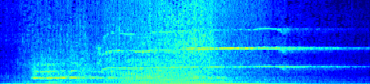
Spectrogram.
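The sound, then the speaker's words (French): A car swerves toward the sidewalk with tires screeching loudly, a sustained squeal over a revving engine that shifts pitch and then fades out, with no one speaking. “Quand la conductrice les aperçoit, elle n'hésite pas une seule seconde et braque le volant vers le trottoir.”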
